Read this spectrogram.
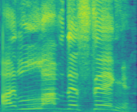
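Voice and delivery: high, slow, drawn-out delight; ecstatic. Real, not acted. Gamer loves the new find, ecstatic. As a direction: stretch "love" high with joy.

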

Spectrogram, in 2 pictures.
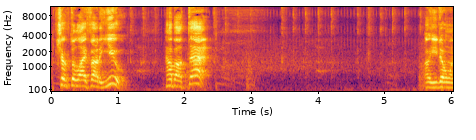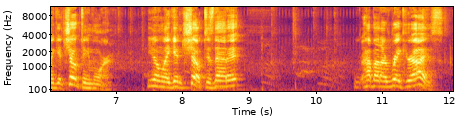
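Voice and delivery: gloating taunt. Pretend. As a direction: taunt him like a cocky heel.

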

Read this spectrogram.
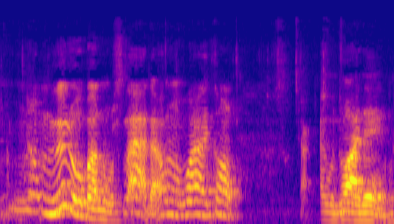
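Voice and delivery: talking while eating; chewing with hand at mouth; mouth full of fries. Real, not acted. Seen 1: Hand pushes fries into mouth while she speaks throughout.

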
